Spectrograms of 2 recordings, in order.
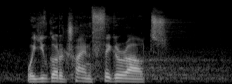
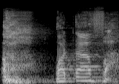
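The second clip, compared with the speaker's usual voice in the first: slow, hammed-up dismissive whatever; dad overdoing the brush-off; exaggerated eye-roll whatever; overdone whatever; 4 semitones lower, slower than usual. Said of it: "that's too much".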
